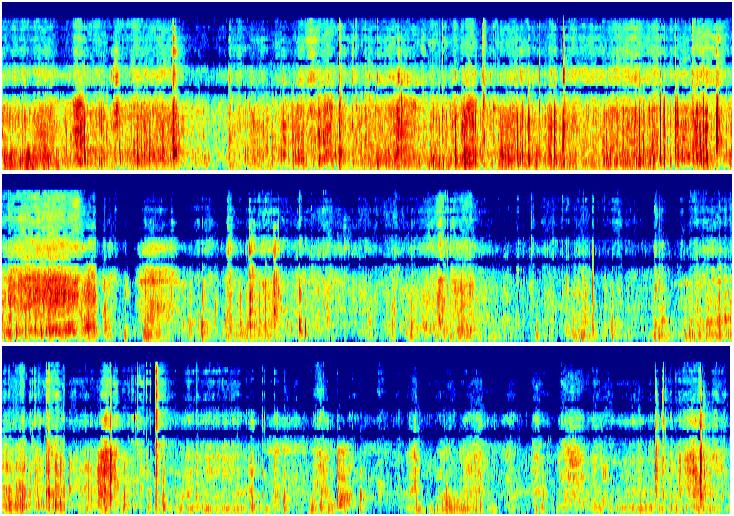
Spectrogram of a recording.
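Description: Ice hockey skate blades scraping and gliding on rink ice, with scattered sharp clicks of a hockey stick striking a puck. The scraping is louder for about the first eight seconds, then fades.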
